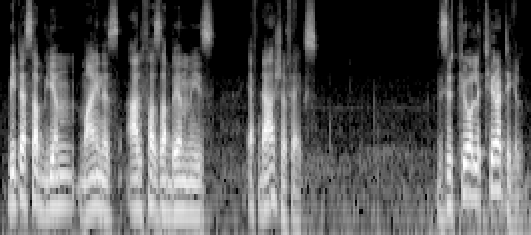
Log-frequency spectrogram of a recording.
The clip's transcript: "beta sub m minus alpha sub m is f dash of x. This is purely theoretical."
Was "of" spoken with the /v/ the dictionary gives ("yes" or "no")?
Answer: no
